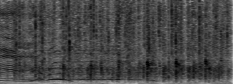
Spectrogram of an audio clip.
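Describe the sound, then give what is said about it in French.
Audience applause for two comedians on a French radio show: dense, steady clapping that fills the whole clip, with a melodic tone gliding over it. “On peut les applaudir.”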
